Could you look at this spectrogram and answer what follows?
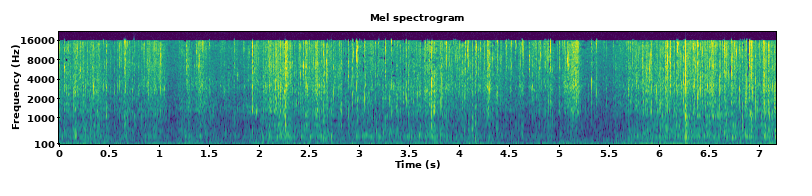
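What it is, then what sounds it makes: Artificial plastic pine wreath. Fingertips and nails of both hands scratch and press into a small round wreath of artificial plastic pine needles resting on a table. The result is a steady, soft crinkling and scratching rustle with bright, brittle crackles, occasional sharper ticks, and a low, constant background hum underneath.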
